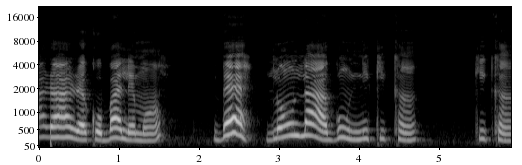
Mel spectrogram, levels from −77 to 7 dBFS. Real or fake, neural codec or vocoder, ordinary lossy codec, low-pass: real; none; none; 19.8 kHz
